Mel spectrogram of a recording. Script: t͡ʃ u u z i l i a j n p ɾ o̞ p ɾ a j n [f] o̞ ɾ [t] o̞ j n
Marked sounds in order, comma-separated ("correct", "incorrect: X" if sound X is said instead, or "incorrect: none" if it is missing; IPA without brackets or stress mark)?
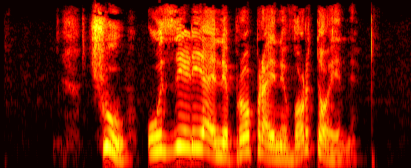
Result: incorrect: v, correct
